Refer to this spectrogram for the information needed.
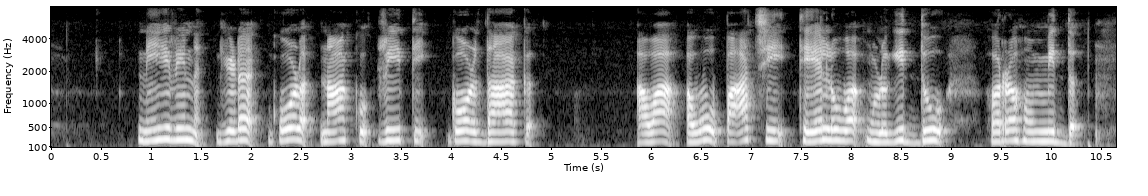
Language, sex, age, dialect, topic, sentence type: Kannada, female, 25-30, Northeastern, agriculture, statement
